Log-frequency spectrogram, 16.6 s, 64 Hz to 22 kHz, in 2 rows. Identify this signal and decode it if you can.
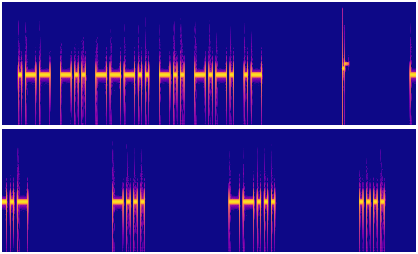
Morse code, heard as a keyed tone, about 17 wpm, spaced as for 8 wpm, 700 Hz. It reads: WD8DCA KB7H
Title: USA Call Signs - 6 Characters - 8x Character Spacing - 17wpm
